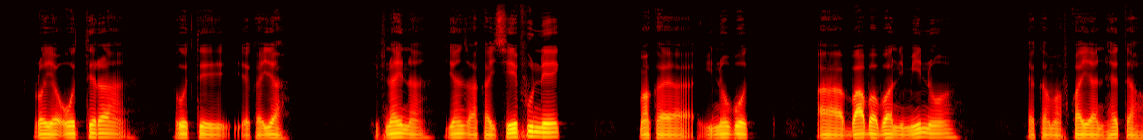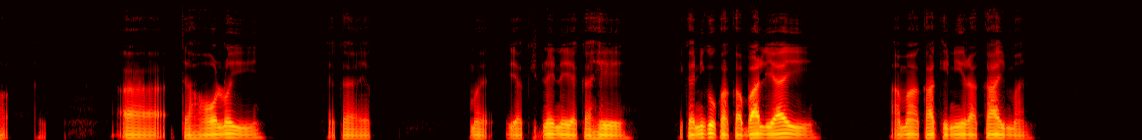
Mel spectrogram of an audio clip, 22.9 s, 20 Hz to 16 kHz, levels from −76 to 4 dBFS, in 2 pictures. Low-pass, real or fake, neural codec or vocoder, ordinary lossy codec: 14.4 kHz; real; none; none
